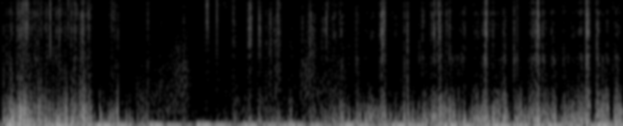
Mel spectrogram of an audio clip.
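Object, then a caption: Rock salt candle holder. Long dark-painted nails scratch a hand-sized, rough, pink-white Himalayan rock salt candle holder, a solid block with a hollow cavity, resting on a fur rug. The dense, irregular scratching and scraping comes in quick, short bursts that carry a heavy low rumble and die away at once.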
